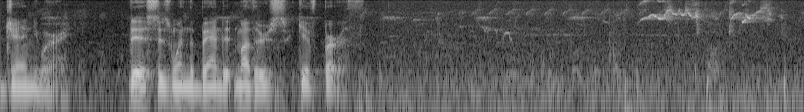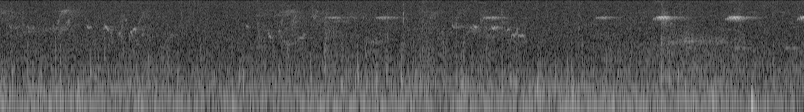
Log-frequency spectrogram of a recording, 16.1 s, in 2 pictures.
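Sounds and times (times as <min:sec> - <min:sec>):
birds chirping: 0:00.0 - 0:16.0
steady low rumble: 0:00.0 - 0:16.0
bird warbling calls: 0:03.6 - 0:16.0.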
